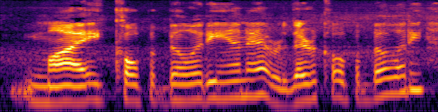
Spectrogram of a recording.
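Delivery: ordinary talk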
